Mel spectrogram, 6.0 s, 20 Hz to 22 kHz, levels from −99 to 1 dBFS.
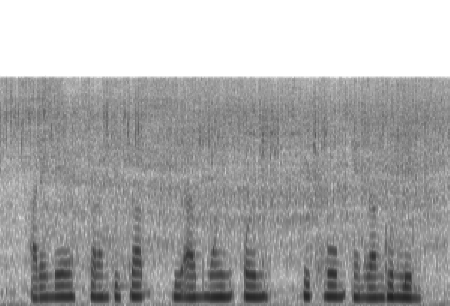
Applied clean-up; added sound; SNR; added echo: none; Sink (filling or washing) / Water tap, faucet; 14 dB; none.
